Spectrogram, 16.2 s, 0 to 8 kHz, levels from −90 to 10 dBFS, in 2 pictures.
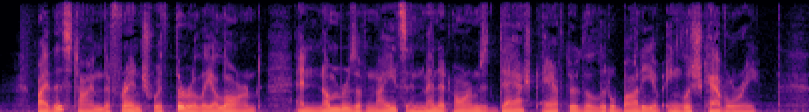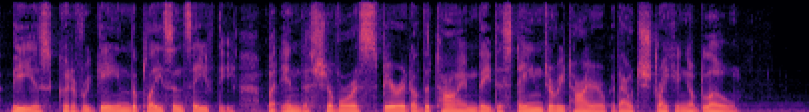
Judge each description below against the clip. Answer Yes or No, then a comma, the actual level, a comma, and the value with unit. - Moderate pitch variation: No, wide, 5.7 semitones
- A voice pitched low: Yes, low, 125 Hz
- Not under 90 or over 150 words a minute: No, average, 180 wpm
